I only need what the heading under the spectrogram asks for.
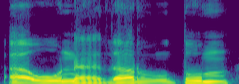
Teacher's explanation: huruf waw sukun sebelumnya harokat fathah. Huruf lin kita baca lunak.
